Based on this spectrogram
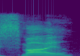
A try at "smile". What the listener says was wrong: Okay, and that L is very soft. Okay, give me a good L there.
